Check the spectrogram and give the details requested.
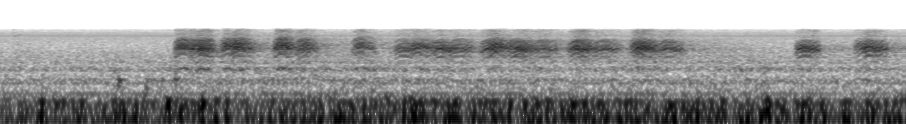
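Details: A murder of crows at dawn, many raspy caws overlapping and following one another in a busy chorus, over a deep steady rumble.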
